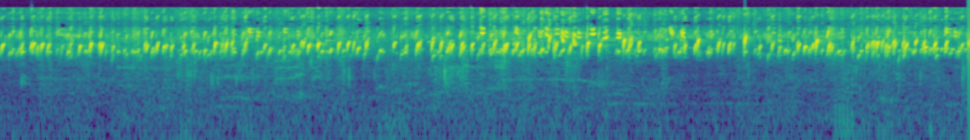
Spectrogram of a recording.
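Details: European goldfinch song used to stimulate captive goldfinches to sing: a dense, rapid, continuous jumble of high twittering notes and tinkling trills, with faint low background rumble throughout.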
